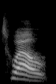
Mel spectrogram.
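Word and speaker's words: twelve: You don't have to pronounce that last E. You can just say 12.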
